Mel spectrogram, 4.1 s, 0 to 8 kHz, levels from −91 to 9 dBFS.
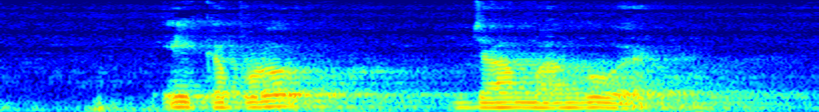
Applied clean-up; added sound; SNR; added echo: none; none; none; reverberation time 2.1 s.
